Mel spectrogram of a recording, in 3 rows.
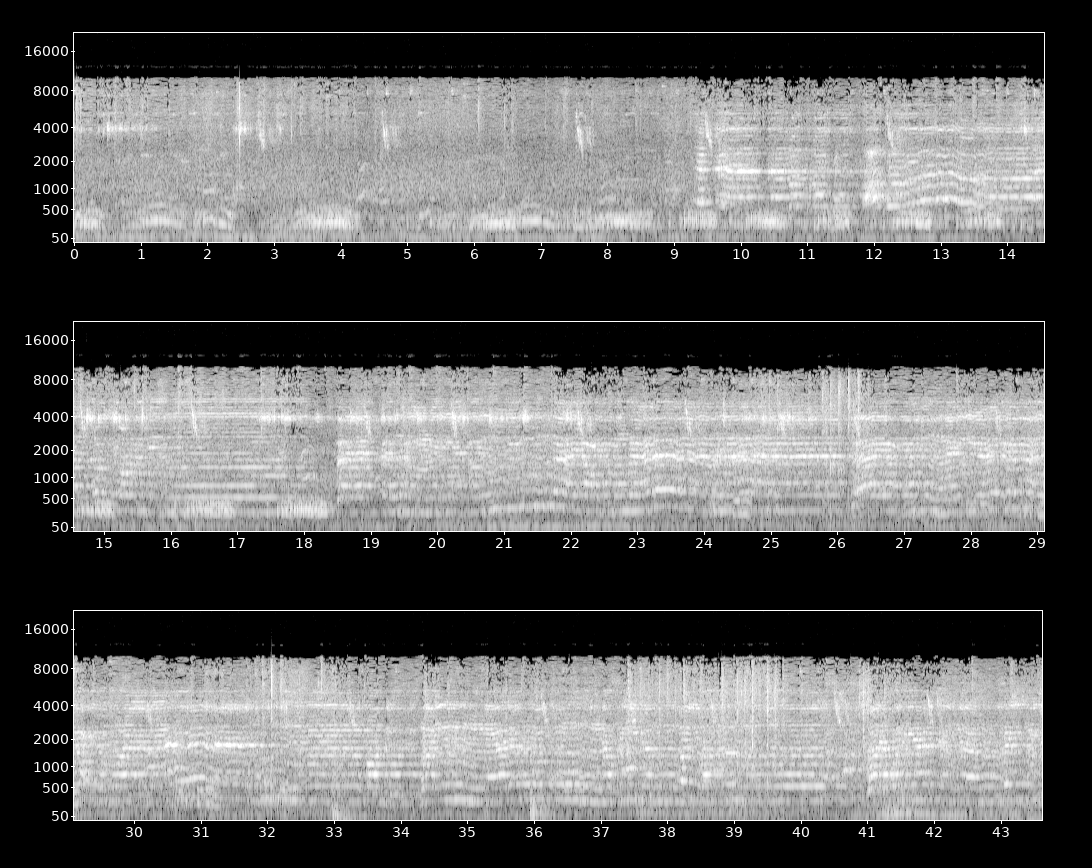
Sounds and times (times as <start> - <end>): Pigeon, dove: 0.0 - 18.6, 22.8 - 42.0.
